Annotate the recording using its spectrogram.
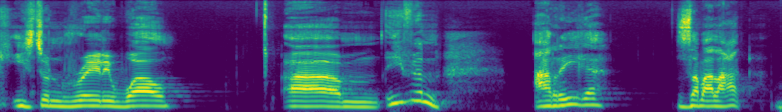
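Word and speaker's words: Arrizabalaga: Even Ariga Zabalaga. How do you pronounce it? Aretha Balaga.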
